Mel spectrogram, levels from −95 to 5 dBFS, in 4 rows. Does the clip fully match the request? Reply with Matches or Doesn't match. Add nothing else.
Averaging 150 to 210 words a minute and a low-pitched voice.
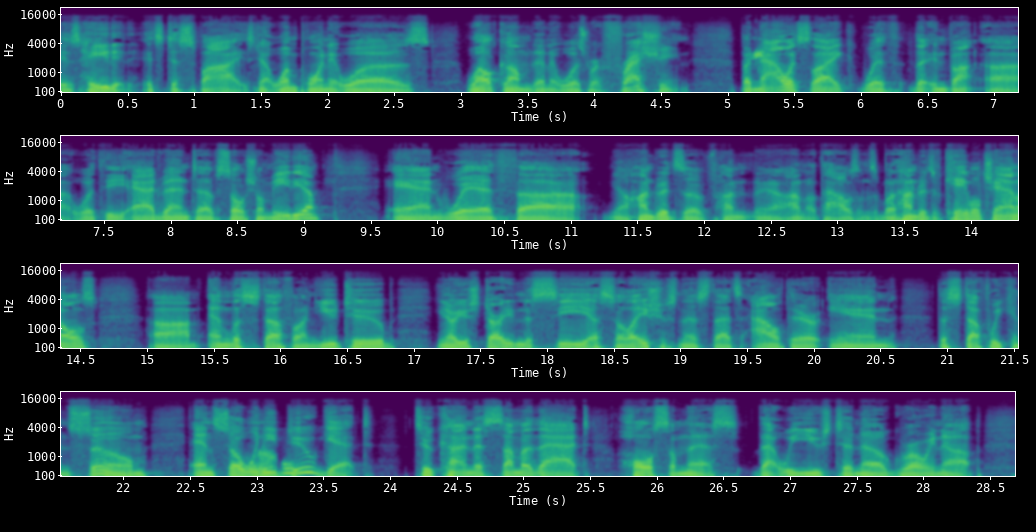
Matches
